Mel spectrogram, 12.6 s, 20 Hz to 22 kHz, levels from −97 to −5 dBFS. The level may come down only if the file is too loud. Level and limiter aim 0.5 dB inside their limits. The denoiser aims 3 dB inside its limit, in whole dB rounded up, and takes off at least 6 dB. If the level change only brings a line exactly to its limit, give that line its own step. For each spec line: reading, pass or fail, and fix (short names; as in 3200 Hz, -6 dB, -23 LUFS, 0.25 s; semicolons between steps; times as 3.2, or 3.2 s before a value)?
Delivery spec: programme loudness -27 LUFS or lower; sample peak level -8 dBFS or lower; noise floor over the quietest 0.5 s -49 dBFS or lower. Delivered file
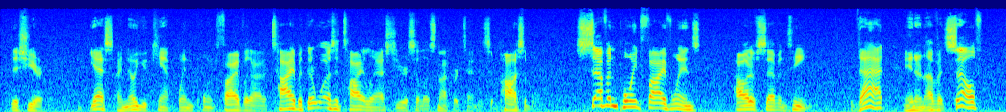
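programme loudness -34.0 LUFS: OK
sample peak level -18.5 dBFS: OK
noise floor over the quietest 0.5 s -56 dBFS: OK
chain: none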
